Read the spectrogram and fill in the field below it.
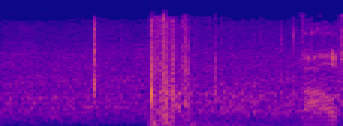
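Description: A ball smacks into a catcher's mitt with a sharp pop.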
